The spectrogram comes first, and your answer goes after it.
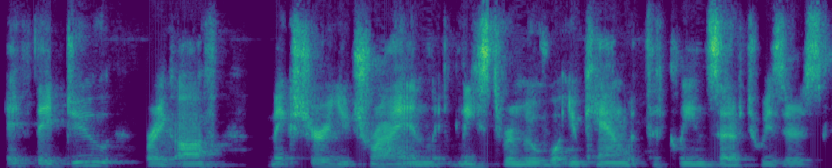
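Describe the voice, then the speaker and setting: Young man, deep voice, crisp bright tone, slide presentation, reads with slips, muffled computer mic. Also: steady tone, normal speed. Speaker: pharmacy student presenter.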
